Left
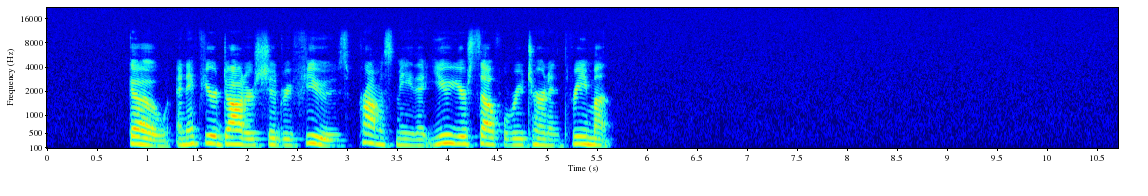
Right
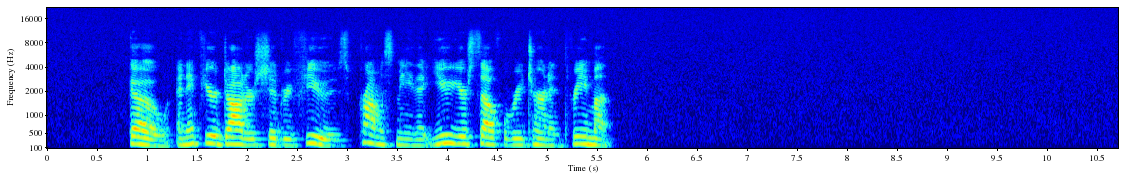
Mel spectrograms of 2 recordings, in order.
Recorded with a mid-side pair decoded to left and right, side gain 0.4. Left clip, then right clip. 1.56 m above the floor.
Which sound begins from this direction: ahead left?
A woman speaking, at 0.8 s.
